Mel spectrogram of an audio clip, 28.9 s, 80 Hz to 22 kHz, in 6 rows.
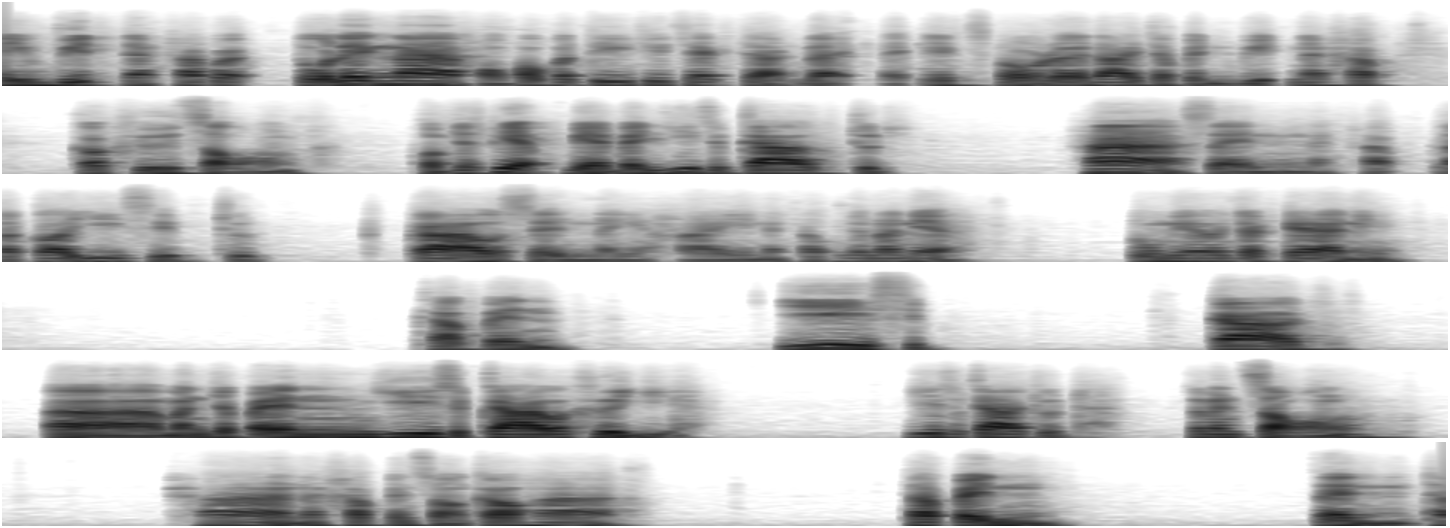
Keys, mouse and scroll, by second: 17.6 2, 19.8 typing, 22.5 typing.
